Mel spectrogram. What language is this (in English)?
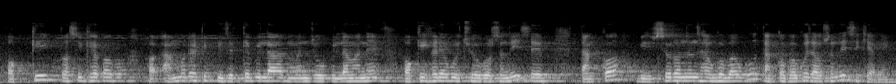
Odia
